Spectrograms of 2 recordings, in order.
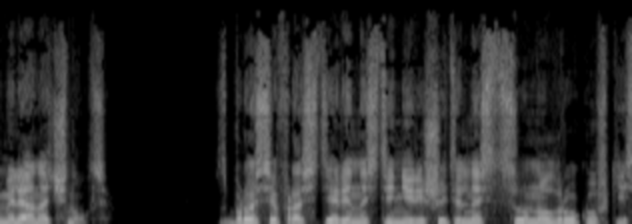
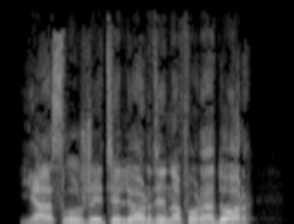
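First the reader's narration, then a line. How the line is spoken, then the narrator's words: Loudest possible shout. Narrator (Russian): как можно громче закричал Максимилиан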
